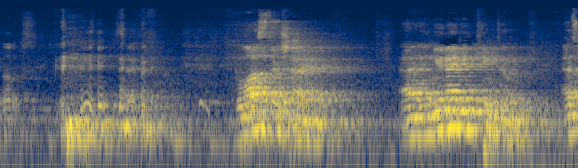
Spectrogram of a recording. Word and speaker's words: Gloucestershire: Gloucestershire, in the United Kingdom, as well as a bachelor's degree in information and computer science from the University of California.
